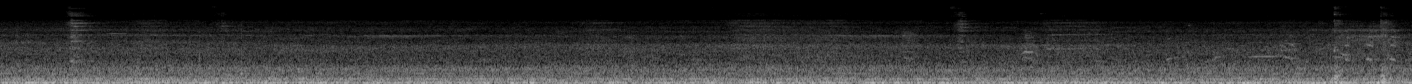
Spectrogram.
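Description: GWR Class 800 intercity train rolling slowly past on curved track: a steady, even low rumble of the train, with faint high wheel squeal now and then.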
